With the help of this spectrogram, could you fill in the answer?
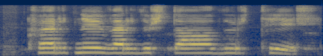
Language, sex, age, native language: Icelandic, male, 9, Icelandic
